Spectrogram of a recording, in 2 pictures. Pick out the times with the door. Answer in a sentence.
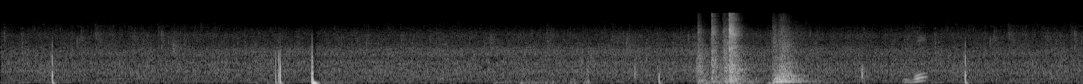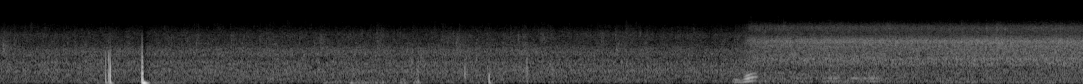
The door can be heard from 7.0 to 8.7 s.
